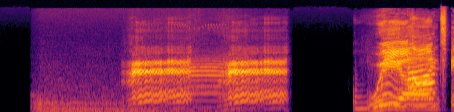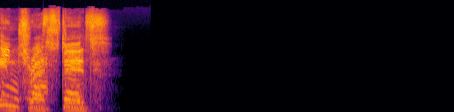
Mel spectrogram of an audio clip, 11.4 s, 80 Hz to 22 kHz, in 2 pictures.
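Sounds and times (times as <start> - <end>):
sheep bleating: 1.5 - 3.7
speech: 4.7 - 7.0.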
